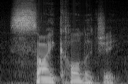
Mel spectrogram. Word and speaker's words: psychology: The P disappears completely and we say words such as psycho, psychic, psychology.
